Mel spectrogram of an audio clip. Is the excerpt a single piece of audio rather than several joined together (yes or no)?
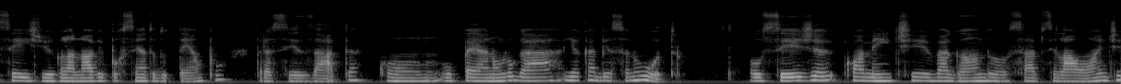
no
